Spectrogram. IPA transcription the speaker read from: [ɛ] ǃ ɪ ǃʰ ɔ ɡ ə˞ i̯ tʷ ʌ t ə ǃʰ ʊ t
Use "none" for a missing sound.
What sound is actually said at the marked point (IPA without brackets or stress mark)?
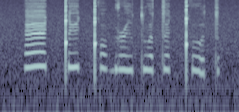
æ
